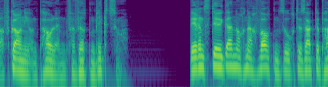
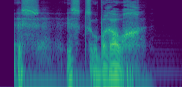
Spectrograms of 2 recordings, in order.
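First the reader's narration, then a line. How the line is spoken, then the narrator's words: Murmured. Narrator (German): murmelte er schließlich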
